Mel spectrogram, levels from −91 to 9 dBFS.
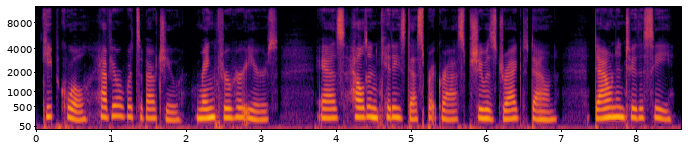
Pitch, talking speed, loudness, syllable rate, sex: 210 Hz, 175 wpm, -18 LUFS, 4.5 syllables/s, female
